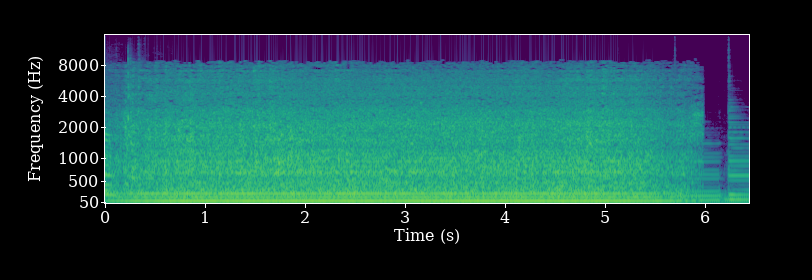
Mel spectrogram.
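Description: A steady low hum with a few overtones, of the engine kind, under an even rushing noise, fading out near the end.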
